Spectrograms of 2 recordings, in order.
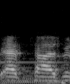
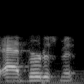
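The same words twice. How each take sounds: First: It is said in a non-British way. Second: It is said in a British way.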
